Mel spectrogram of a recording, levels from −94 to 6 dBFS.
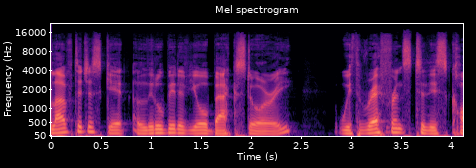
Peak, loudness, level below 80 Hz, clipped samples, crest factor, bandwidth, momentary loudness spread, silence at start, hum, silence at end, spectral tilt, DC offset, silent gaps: -4 dBFS; -24 LUFS; -46 dBFS; under 0.1%; 20 dB; 16 kHz; 6 LU; 0 s; none; 0 s; -5 dB/octave; 0.5%; none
